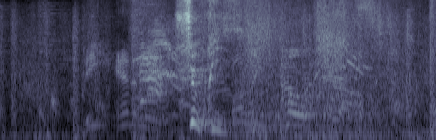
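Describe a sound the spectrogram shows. Video game spells crackle and blast during a fight.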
